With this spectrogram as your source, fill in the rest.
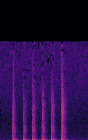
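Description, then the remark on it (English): Six firm, evenly spaced knocks on the wooden door of a dark, silent house, fairly loud, each with a solid low thud, followed by quiet. “But at last, he arrived at a dark, silent house and knocked on the door.”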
